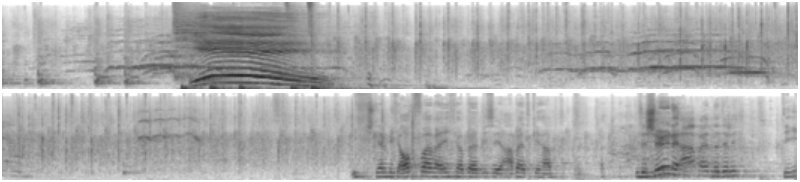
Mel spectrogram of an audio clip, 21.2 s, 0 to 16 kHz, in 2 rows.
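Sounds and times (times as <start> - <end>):
audience applauding at a live music performance: 0.0 - 16.6
audience whooping cheers: 0.9 - 5.2, 7.1 - 11.0
scattered shouts from audience: 1.1 - 5.0
speech: 2.6 - 3.3, 15.7 - 18.4, 19.1 - 21.2
laughter: 17.9 - 20.8.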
